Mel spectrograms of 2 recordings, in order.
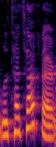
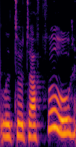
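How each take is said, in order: First: The word is said with e vowels, ending -fet. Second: The word is said with o vowels, ending -fot. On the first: It follows the bare written letters. "they might read it litatefet" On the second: It follows the traditional vowels. "we would pronounce it litotafot as part of Kriyat Shema"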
